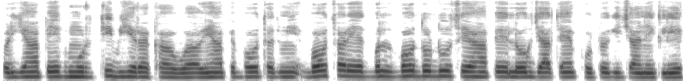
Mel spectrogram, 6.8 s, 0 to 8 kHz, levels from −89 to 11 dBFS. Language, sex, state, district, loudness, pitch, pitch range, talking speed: Hindi, male, Bihar, Lakhisarai, -21 LUFS, 175 Hz, 165-180 Hz, 265 wpm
